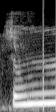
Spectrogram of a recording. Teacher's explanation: سا جو ہے نا اس پر پیش ہے اور لیکن اس میں سیٹی نہیں آئے گی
